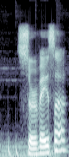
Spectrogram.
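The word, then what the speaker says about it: cerveza: like uh it's I've always heard it as like seresa for beer but I know that it's more it's more of like uh yeah like thura is closer I think but I have a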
